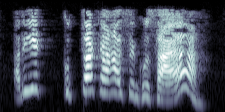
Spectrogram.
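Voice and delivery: piercing, shrill, high-pitched yell, very loud. Vinita calls out inside the house after the door was left open: shouting. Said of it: "तभी विनीता चिल्लाती है".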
